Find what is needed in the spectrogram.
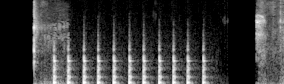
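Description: Faint computer-keyboard typing: an even run of about fourteen clicks, some five a second, stopping about three and a half seconds in.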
